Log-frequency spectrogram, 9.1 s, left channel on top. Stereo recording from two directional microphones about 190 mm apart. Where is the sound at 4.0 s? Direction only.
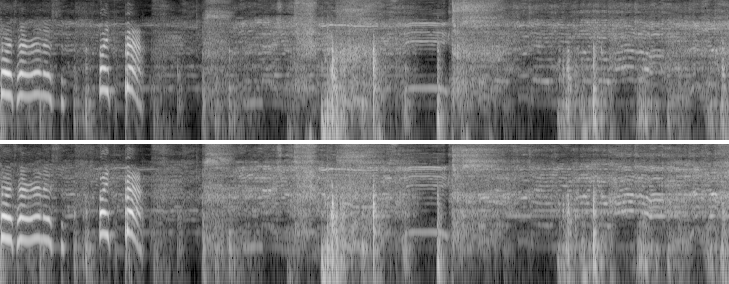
30° right (ahead or behind).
